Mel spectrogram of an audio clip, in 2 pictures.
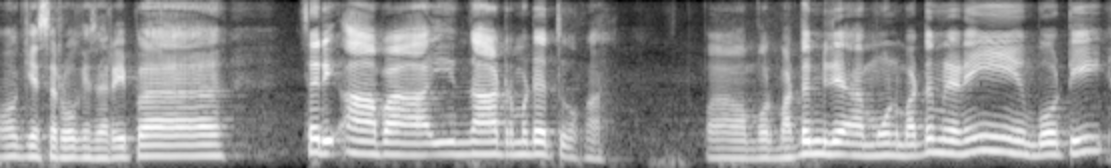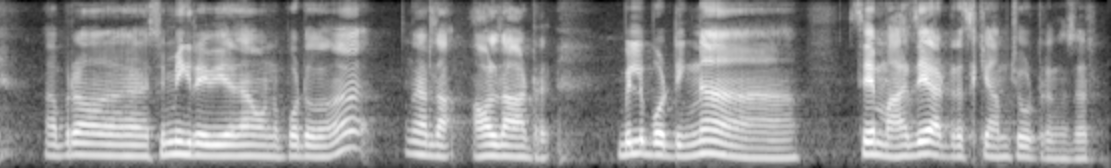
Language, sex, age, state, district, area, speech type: Tamil, male, 18-30, Tamil Nadu, Tiruvannamalai, urban, spontaneous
